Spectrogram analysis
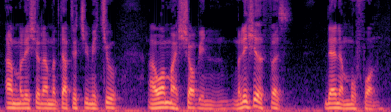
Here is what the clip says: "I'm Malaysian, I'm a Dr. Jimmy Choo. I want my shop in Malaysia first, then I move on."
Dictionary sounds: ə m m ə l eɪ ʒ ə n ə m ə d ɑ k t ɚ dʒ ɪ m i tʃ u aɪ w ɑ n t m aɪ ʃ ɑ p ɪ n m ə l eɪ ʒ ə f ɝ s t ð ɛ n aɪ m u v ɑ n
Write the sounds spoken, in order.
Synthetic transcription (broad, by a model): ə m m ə l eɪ ʃ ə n ə m ə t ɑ t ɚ tʃ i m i tʃ u aɪ w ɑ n m aɪ ʃ ɑ p ɪ n m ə l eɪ ʃ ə f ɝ s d ɛ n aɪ m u f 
